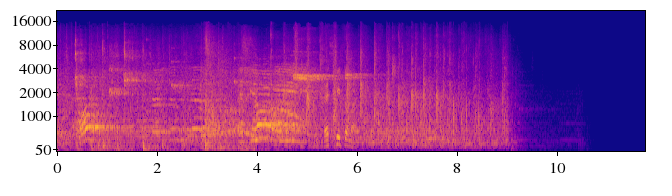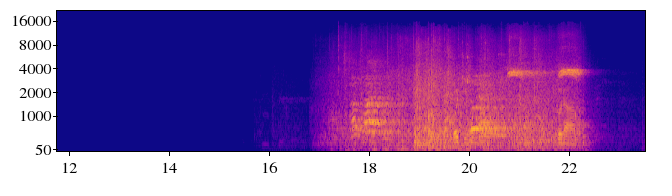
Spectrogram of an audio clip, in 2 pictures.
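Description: Young men shout to each other in a large echoing hall.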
